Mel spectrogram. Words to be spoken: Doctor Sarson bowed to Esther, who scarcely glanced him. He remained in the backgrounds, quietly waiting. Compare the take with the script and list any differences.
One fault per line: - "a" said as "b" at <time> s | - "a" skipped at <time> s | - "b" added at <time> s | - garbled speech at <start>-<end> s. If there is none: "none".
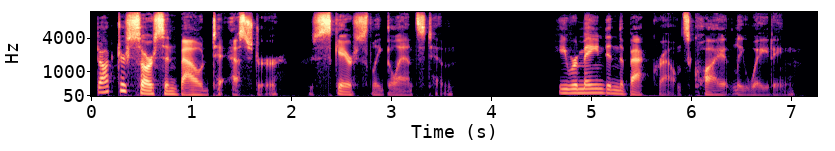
none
